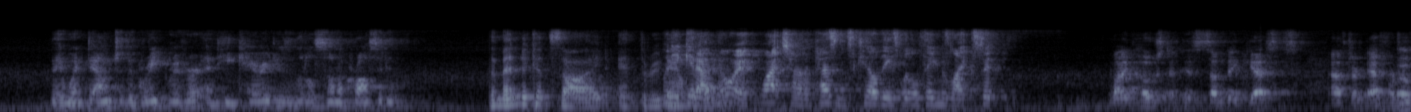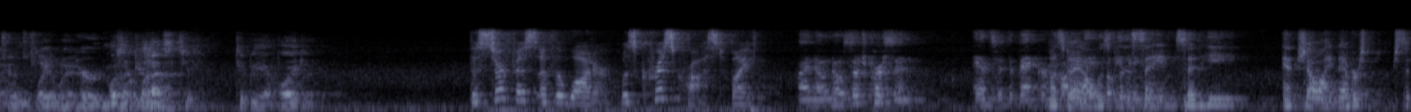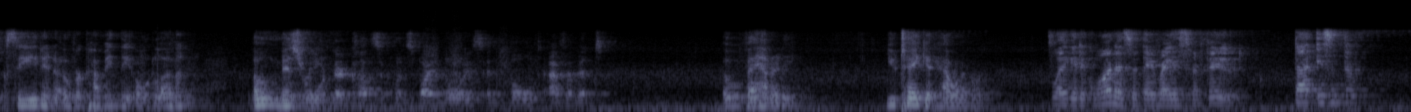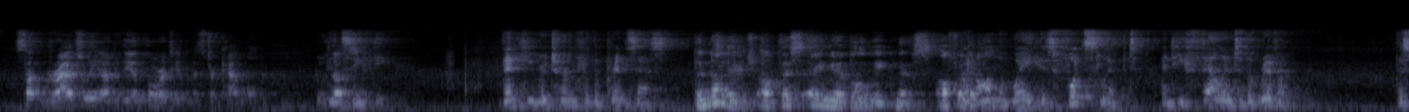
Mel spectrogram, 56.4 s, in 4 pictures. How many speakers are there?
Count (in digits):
8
